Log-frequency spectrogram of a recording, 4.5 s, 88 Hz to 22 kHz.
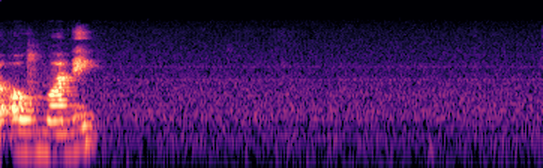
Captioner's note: pauses 8 seconds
